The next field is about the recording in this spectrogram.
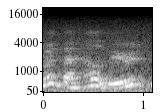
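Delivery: ordinary delivery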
